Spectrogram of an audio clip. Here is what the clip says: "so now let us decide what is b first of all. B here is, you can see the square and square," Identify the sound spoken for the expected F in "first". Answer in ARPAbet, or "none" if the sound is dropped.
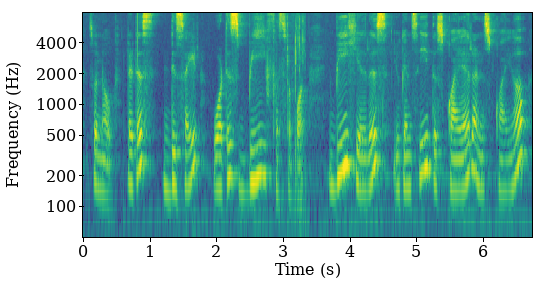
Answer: F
